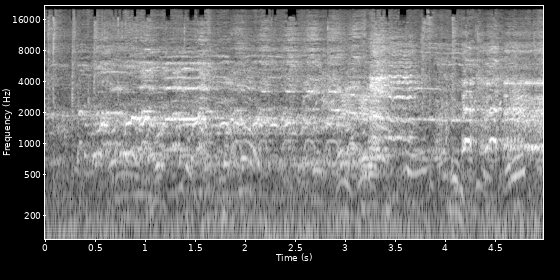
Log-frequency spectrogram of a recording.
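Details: Kukuak Balenggek roosters from Solok, West Sumatra, crowing all at once: many short arched notes and longer drawn-out crows overlap, with a brighter burst of calls near the middle.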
